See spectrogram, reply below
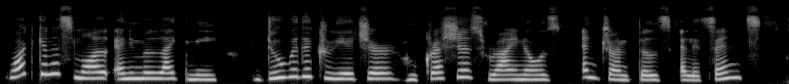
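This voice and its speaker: A small male hare from a storybook cries out in helpless fear, as a woman storyteller puts him on. The voice is slow and a bit high, recorded close and dry. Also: animated, a little mellow, no echo. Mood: frightened. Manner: crying out in fear.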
